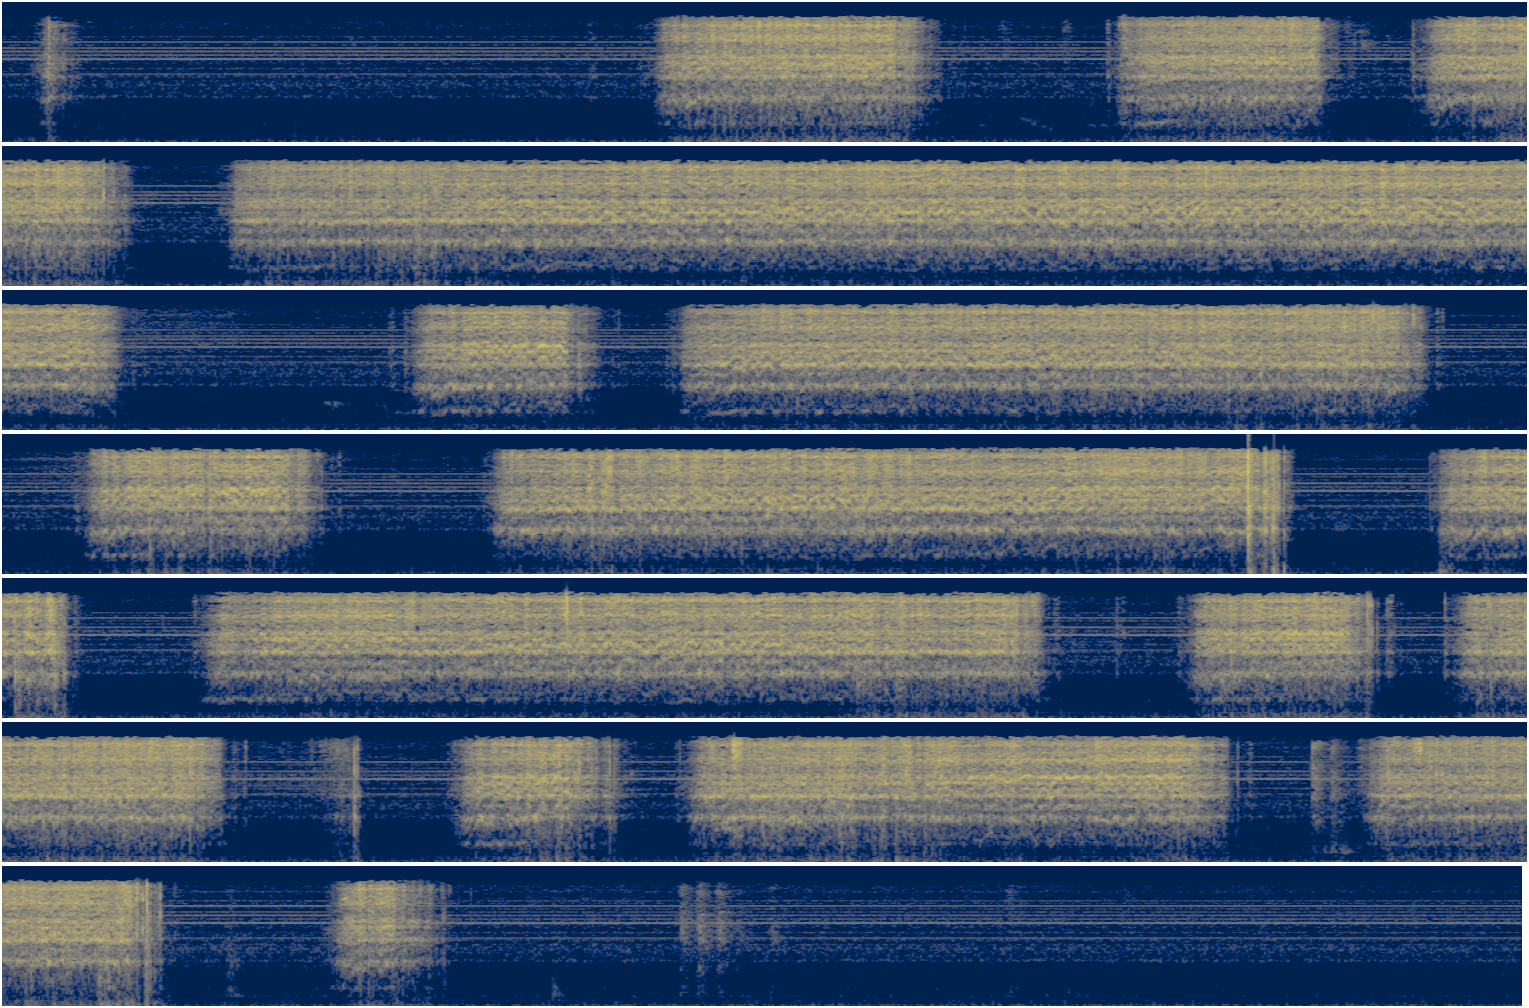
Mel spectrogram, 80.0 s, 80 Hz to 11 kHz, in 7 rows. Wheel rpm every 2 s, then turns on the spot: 0, 0, 50, 80, 100, 90, 70, 160, 160, 160, 160, 120, 20, 80, 150, 160, 90, 90, 30, 130, 160, 150, 60, 60, 160, 160, 120, 70, 90, 50, 60, 80, 160, 50, 140, 30, 10, 0, 0, 0.
58-60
